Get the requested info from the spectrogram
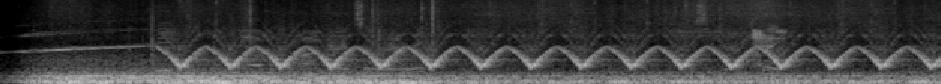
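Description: Police car siren heard from inside the patrol car: a rising wail that switches about a second in to a fast yelp of about three sweeps a second, over the car's engine and road noise.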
